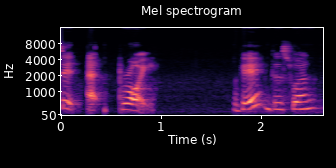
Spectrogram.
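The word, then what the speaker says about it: Broglie: to louis de bruy so here we pronounce pronounce it at broy okay this one pronounce it a bright louise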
